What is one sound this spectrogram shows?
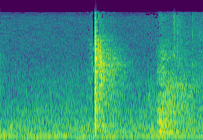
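A snooker cue strikes a ball with a sharp click.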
